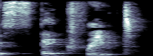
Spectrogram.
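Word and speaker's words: steak frites: of like in English the word steak is just pronounced like the English word steak and then fruit is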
